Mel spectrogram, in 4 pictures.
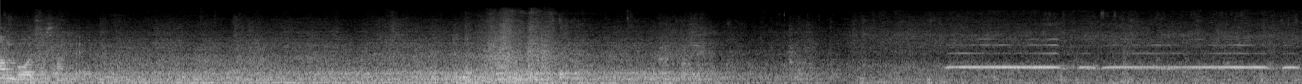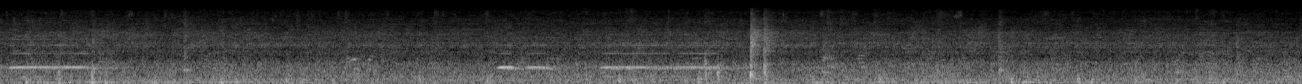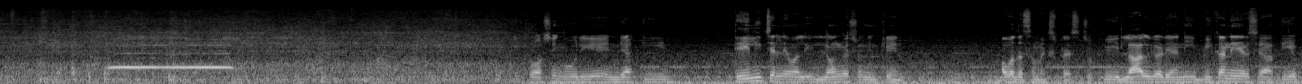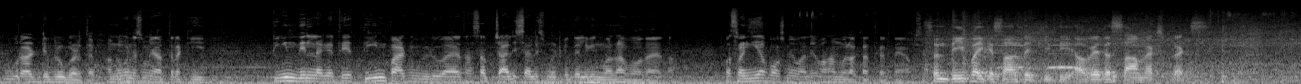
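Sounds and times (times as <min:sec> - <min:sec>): train wheels rumbling: 0:00.0 - 0:52.0
train horn blast: 0:09.4 - 0:14.3, 0:17.9 - 0:20.8, 0:27.0 - 0:28.7, 0:48.8 - 0:50.4.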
